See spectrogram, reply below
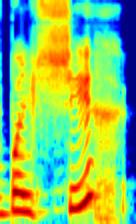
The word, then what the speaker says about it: больших: For soft stem, velar stem, and husher stem adjectives, you're going to add the ending ich with a soft e. В больших, and it's going to be pronounced more like an ы because sh is always hard.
